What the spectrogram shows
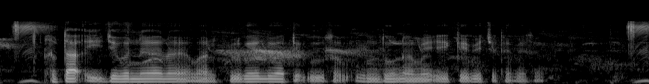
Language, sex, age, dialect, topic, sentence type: Bhojpuri, female, 25-30, Northern, agriculture, statement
